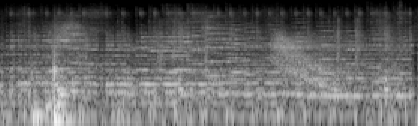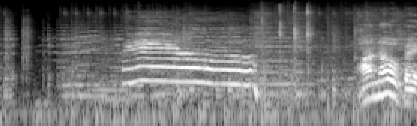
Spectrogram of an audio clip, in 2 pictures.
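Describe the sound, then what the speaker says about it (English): A whiny house cat meows and wails in rising, drawn-out cries, with one long loud call near the middle and a burst of sharp meows at the end, set over background game music and a voice talking. "I hear a very whiny kitty boy in there."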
